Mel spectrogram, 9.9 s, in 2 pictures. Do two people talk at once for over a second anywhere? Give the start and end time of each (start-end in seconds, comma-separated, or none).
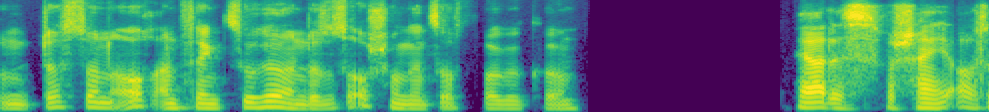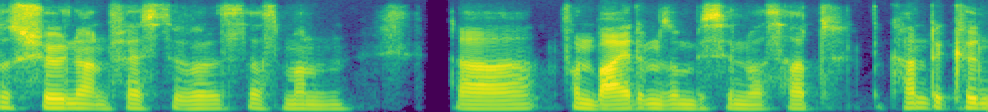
none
